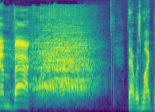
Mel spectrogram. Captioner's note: cheering and applause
